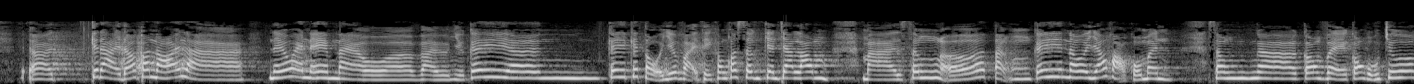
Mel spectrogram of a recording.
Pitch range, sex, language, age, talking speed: 245-300 Hz, female, Vietnamese, 20-39, 180 wpm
